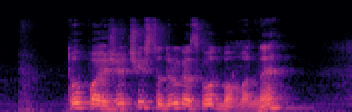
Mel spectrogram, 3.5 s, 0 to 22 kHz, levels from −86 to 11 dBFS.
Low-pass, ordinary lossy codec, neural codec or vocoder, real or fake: 10.8 kHz; none; none; real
